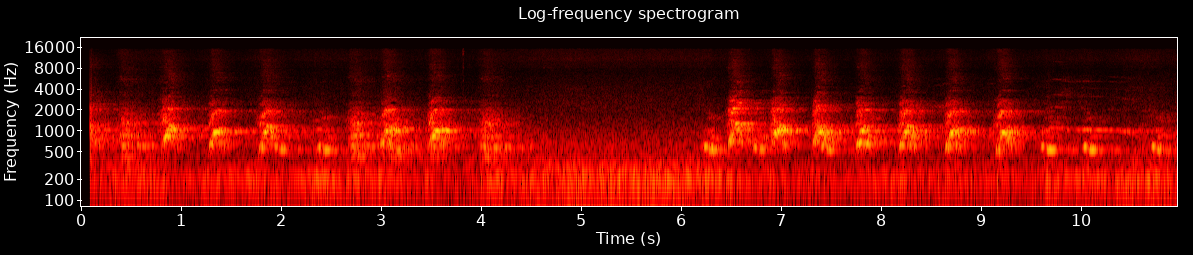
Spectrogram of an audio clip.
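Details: American Pit Bull Terrier up for adoption, recorded 15 September 2015, barking in a regular run of about two barks per second, pausing near the middle, then resuming with equally steady, harsh, mid-pitched barks.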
